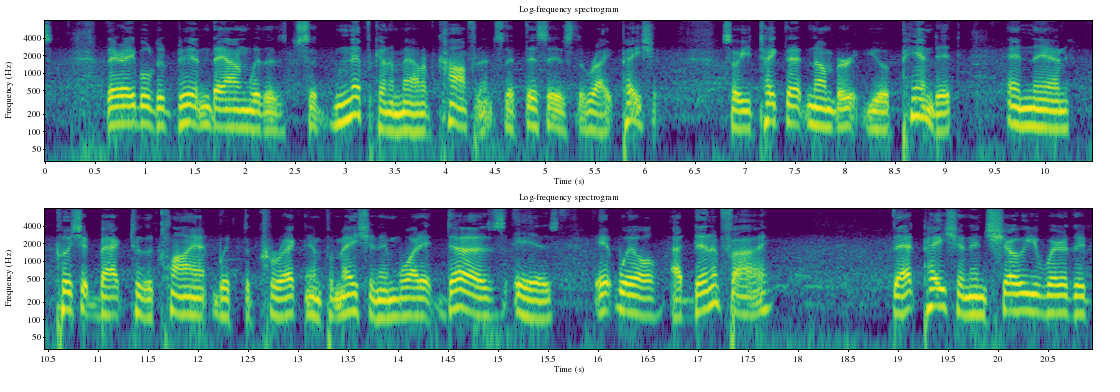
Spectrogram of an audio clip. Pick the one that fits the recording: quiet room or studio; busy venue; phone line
busy venue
